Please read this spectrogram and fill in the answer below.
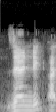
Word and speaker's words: Zandik: Zandik. It's pronounced Zandik. I call Zandik, but Zandik.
